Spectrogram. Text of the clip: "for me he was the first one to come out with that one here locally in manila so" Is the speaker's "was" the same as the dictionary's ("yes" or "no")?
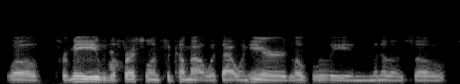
yes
